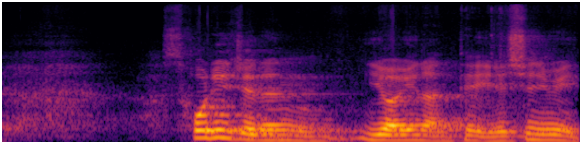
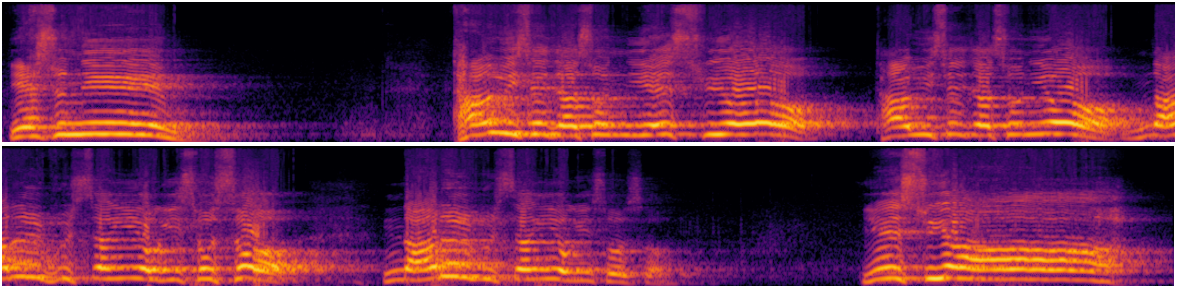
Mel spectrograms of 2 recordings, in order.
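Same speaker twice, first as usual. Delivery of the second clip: high, drawn-out pleading shout; desperate cry; 10 semitones higher, 3 dB louder, slower than usual. Acted. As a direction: cry out for mercy at full stretch. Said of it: "예수님을 만나자마자 소리쳤습니다". (절박하게 길게 외치는 소리)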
